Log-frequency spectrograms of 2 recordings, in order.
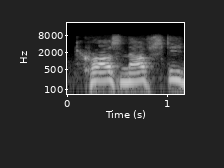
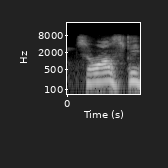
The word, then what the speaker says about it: Swarovski: What are the Krosnovsky jewels? I never say it right, but Swarovski jewels.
